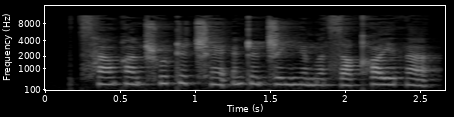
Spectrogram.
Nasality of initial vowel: nasal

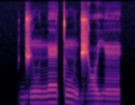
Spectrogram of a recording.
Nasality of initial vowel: nasal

